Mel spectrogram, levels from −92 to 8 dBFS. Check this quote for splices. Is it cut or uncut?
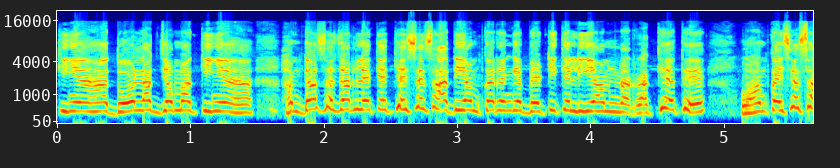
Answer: uncut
